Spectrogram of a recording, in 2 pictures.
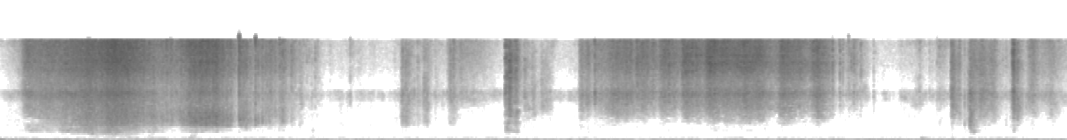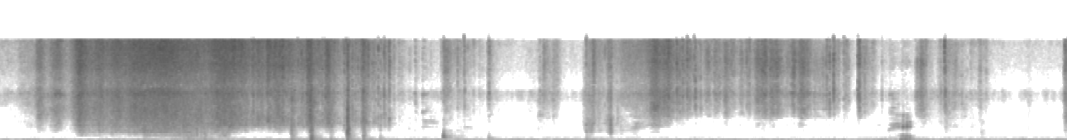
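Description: Loose kosher salt sliding off a tilted sheet of paper onto a second sheet, a soft grainy hiss that comes in several waves, with light paper rustling and a few small ticks.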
